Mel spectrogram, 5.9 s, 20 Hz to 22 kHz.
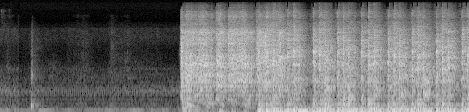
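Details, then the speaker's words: Datsun 720 4x4 King Cab engine revived after about 20 years, rebuilt carburettor: catches after cranking and runs lumpy with irregular pulses, as if firing on every other cylinder, with the carburettor flooding and throttle having almost no effect. "or honestly it felt like it was running on every other one why is the carburetor flooding all of the sudden"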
